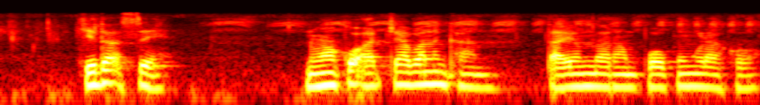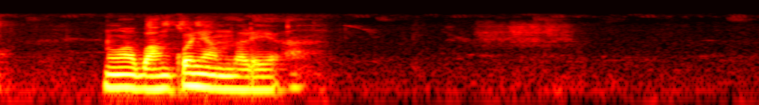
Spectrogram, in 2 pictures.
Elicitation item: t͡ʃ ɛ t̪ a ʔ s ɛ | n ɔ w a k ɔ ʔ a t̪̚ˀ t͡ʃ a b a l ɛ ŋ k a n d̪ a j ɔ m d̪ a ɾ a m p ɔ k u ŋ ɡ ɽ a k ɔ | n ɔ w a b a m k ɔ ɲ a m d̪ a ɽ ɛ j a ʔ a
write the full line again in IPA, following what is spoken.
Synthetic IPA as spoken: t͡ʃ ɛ d̪ a ʔ s ɛ | n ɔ w a k ɔ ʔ a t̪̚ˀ t͡ʃ a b a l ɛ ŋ kʰ a n t̪ a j ɔ m d̪ a ɾ a m p ɔ p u ŋ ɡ ɽ a k ɔ | n ɔ w a b a ŋ k ɔ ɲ a m d̪ a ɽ ɛ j a ʔ a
